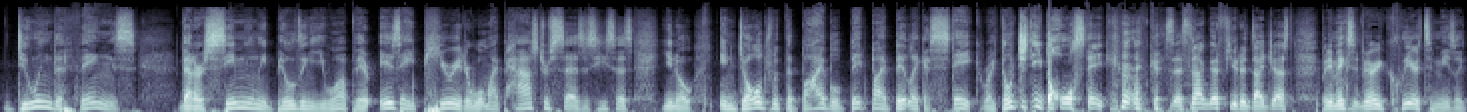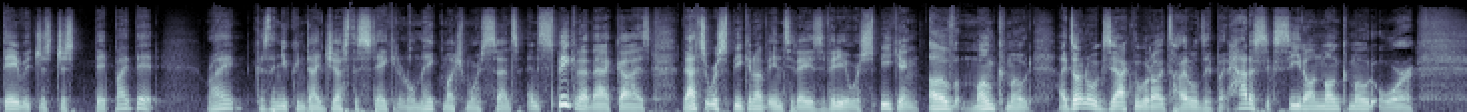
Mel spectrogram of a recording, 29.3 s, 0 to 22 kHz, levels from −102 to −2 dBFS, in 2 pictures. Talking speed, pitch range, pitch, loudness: 230 wpm, 105-150 Hz, 120 Hz, -20 LUFS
